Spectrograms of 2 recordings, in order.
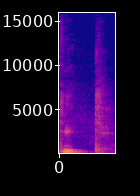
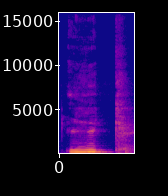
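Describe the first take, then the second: First: The word begins with a hard G sound. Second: The word begins with a Y sound. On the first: The speaker calls it wrong. "you don't say like gick" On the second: The speaker calls it right. "it's like uh, yick"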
